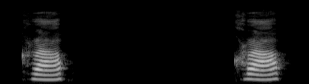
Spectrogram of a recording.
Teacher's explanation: The idea is to pronounce it high and keep it high throughout the entire syllable. · It's pronounced high and steady. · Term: high tone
